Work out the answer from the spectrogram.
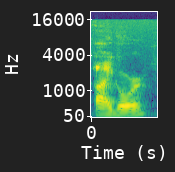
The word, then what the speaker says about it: Igor: And then, last but not least, we've got Igor, pronounced Igor, played by Marty Feldman.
